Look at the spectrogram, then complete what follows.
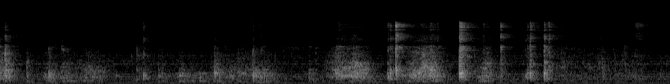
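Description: Aluminium Bialetti moka pot's top chamber being screwed onto its base by hand: irregular short scrapes and clicks of metal on metal as the threads turn, busiest in the middle and latter part.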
